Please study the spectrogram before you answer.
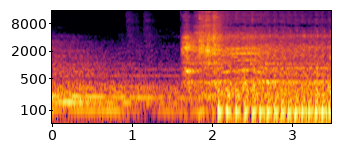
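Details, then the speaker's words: Yamaha Mio M3 / X-Ride Blue Core scooter after throttle/air-fuel control reset: starter whirr, engine catches at once and settles into a steady, even idle around 1450 rpm with a quick regular beat; normal start and idle. "untuk hidupnya motor enak ya langsung di 1450 kita Biarkan aja dulu"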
